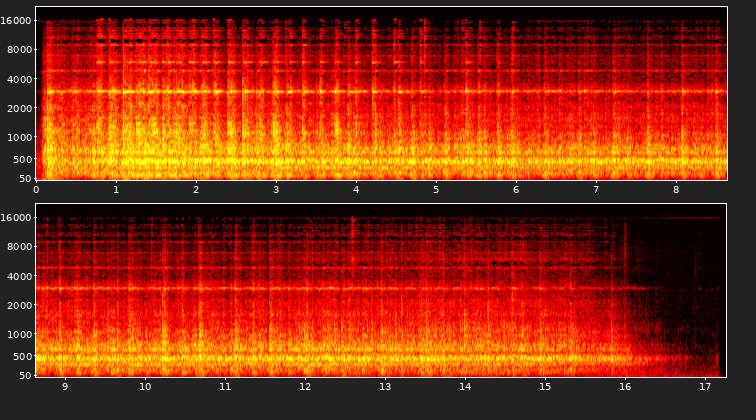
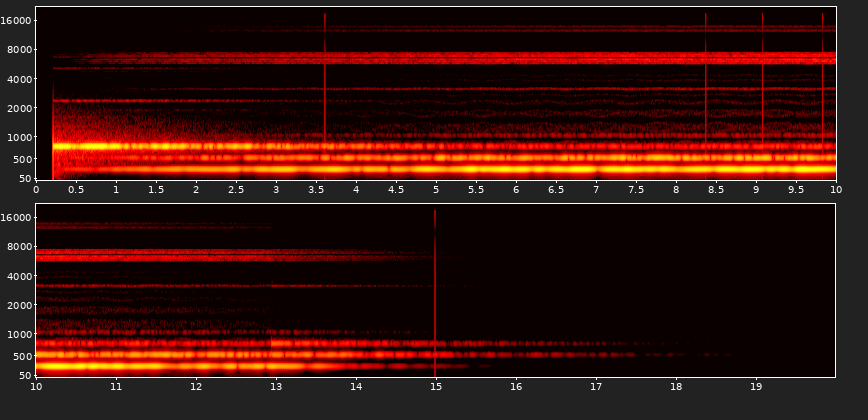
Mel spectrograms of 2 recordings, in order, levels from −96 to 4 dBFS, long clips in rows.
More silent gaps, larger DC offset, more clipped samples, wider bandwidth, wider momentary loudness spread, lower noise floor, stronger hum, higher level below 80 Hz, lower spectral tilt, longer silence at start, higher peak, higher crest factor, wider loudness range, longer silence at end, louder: neither; neither; neither; first, 16.5 kHz vs 7.8 kHz; about the same, 11 LU vs 12 LU; second, -67 dBFS vs under -90 dBFS; neither; first, -52 dBFS vs -84 dBFS; second, -4 dB/octave vs -6 dB/octave; second, 0.05 s vs 0.2 s; first, -6 dBFS vs -16 dBFS; about the same, 18 dB vs 14 dB; second, 10 LU vs 13 LU; second, 1.05 s vs 5.65 s; first, -23 LUFS vs -29 LUFS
